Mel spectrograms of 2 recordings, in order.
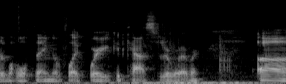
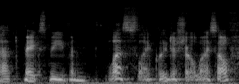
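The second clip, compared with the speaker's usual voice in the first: piercing, shrill, very high-pitched little voice. A hidden character refuses to show itself to three others: shrill, high-pitched voice. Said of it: "you just hear this kind of shrill, high pitched".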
